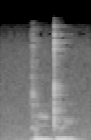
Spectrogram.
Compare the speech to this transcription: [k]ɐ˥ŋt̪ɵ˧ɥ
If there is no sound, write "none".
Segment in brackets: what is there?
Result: k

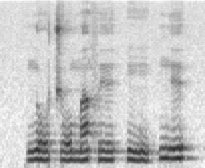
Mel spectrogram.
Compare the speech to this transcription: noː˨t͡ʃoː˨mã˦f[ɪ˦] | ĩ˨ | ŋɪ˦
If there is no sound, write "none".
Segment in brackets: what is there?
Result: ɪ˦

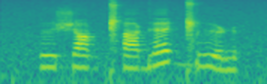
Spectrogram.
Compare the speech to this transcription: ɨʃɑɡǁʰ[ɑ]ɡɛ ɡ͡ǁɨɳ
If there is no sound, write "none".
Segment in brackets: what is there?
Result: a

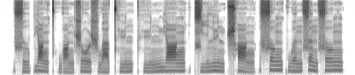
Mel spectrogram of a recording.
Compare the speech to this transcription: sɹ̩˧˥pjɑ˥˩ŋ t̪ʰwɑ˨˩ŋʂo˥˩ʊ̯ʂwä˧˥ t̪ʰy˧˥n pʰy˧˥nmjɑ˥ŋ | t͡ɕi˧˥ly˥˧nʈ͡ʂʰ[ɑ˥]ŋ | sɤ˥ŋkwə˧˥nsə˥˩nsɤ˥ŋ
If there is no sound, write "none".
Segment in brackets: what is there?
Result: ɑ˥˩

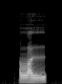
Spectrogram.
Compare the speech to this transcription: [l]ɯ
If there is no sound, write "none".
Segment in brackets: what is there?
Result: lˠ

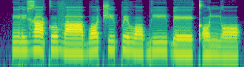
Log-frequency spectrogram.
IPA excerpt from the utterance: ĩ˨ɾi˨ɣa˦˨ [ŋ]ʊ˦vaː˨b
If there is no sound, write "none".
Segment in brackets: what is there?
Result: k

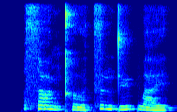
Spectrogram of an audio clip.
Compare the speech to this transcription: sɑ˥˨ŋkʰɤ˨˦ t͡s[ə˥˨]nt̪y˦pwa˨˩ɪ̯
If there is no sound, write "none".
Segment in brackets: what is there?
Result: ə˥˨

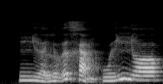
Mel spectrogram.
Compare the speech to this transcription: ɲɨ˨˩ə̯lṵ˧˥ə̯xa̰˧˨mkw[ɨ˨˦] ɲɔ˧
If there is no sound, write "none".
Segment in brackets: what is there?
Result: ɨ˨˦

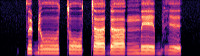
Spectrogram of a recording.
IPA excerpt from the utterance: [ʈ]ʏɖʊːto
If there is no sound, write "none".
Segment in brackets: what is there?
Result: t̪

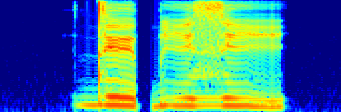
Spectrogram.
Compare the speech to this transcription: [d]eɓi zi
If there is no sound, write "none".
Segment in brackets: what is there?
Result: d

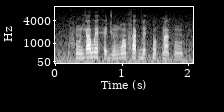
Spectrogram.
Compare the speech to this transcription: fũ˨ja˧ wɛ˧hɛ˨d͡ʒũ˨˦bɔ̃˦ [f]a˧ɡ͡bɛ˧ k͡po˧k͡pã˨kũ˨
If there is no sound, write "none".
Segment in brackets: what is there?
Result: f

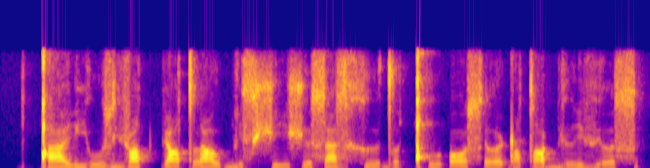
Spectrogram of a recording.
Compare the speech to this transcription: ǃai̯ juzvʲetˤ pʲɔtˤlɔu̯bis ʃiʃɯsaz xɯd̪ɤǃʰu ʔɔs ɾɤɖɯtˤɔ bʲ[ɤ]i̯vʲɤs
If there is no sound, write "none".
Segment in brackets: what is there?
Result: ɯ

